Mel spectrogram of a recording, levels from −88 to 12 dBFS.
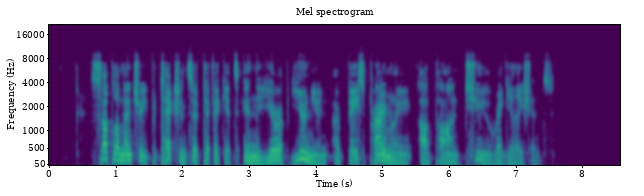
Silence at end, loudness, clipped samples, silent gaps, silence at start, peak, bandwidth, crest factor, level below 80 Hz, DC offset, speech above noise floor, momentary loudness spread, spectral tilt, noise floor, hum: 1.05 s; -27 LUFS; under 0.1%; none; 0.4 s; -8 dBFS; 9.6 kHz; 20 dB; -56 dBFS; under 0.1%; 62 dB; 11 LU; -4 dB/octave; -90 dBFS; none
